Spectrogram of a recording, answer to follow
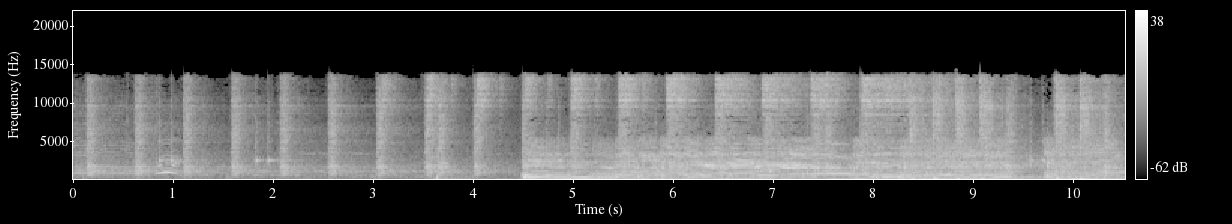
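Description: Live rock band recording: a steady drum beat plays alone for the opening bars, then guitars and keys come in together about four and a half seconds in, and a heavy bass line joins near the end.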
